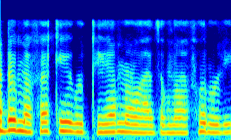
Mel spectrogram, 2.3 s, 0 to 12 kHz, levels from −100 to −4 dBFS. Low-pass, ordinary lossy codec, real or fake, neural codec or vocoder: 7.2 kHz; none; fake; codec, 16 kHz, 2 kbps, FreqCodec, smaller model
